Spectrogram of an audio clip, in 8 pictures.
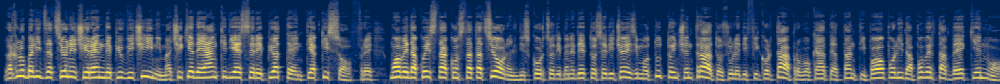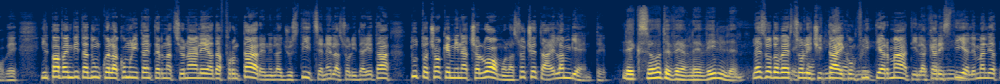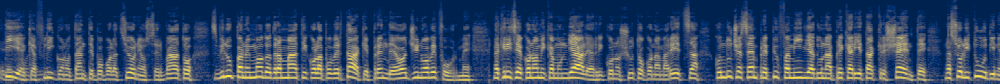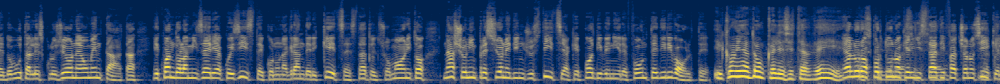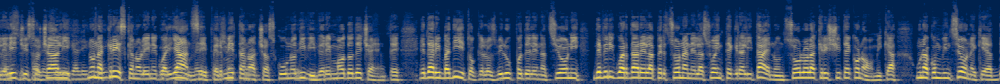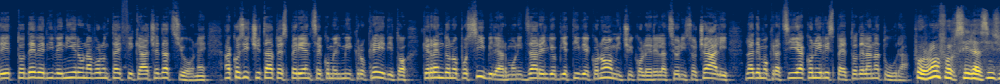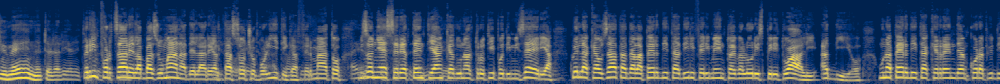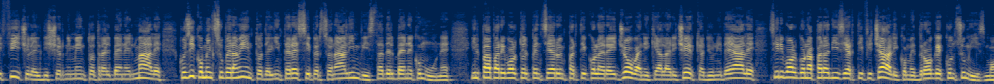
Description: Il Papa ha quindi ribadito che gli Stati devono impegnarsi a garantire la libertà religiosa, che aiuta a formare un’identità forte della persona umana. Il servizio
